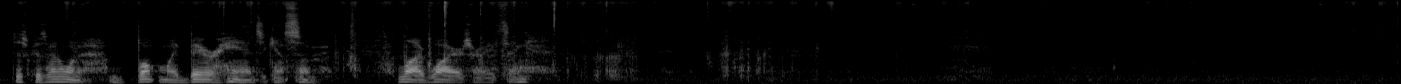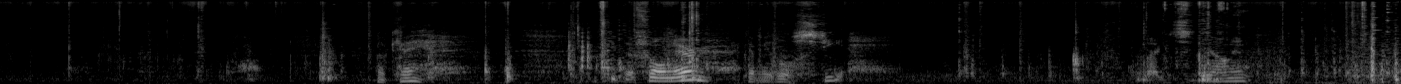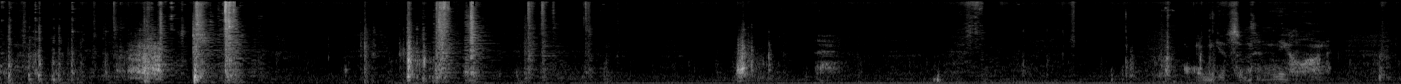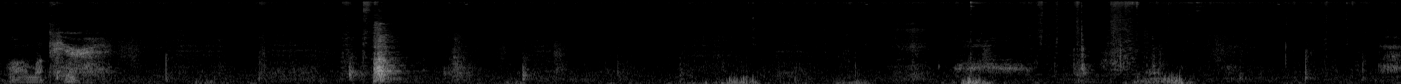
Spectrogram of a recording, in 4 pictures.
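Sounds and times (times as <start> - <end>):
gloves rustling: 0.0 - 56.0
objects knocking and clattering: 23.6 - 36.7, 45.5 - 47.4.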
